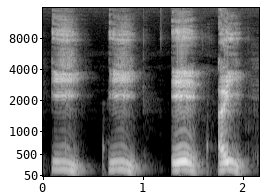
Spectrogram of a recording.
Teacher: देखिए ई ए ऐ, ये क्या होते हैं आपके री, ये आपके अग्र भाग में होते हैं, ठीक है, आगे से निकलते हैं, जीभ के आगे के भाग से बोले जाते हैं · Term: अग्र स्वर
